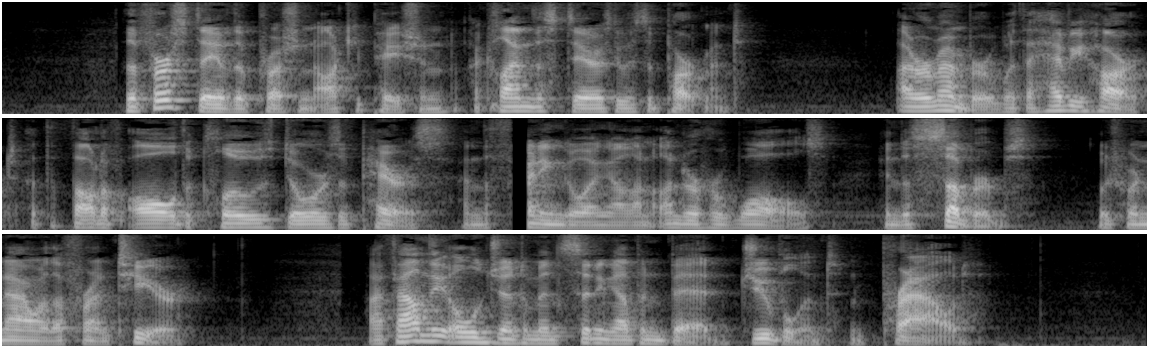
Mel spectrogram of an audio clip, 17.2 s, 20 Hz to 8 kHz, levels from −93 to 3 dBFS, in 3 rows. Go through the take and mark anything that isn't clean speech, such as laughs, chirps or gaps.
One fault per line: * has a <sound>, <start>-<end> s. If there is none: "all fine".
* has a dropout, 8.3-8.4 s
